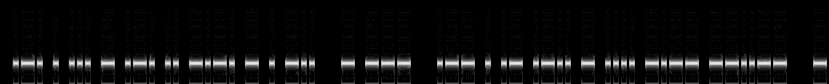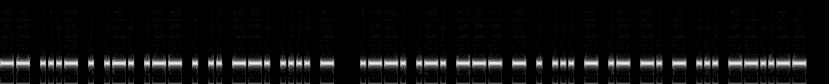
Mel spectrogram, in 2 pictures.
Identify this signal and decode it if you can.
Morse code, heard as a keyed tone, about 30 wpm, 1000 Hz. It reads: RESTRICTED TO WEALTHY, OVERWEIGHT PROTESTANTS,
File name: qotdfiles / 30wpm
